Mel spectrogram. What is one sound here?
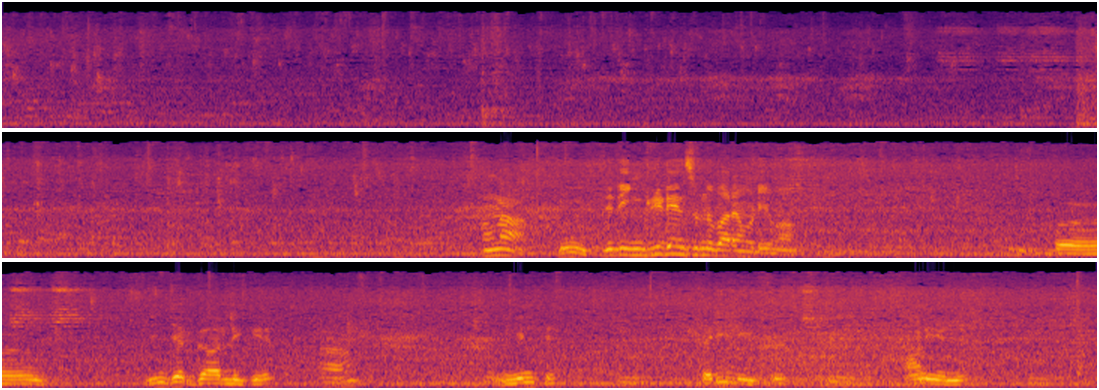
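Hands squish and toss a moist food mixture in a metal pot.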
